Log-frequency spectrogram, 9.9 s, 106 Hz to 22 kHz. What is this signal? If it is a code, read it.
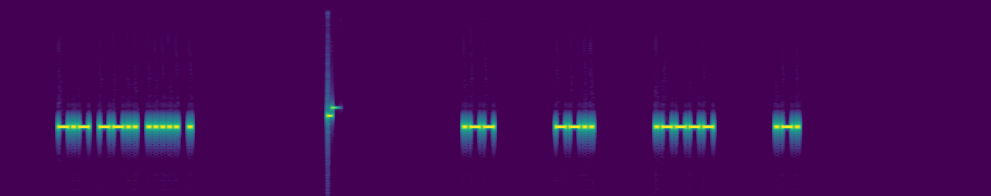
Morse code, heard as a keyed tone, about 36 wpm, spaced as for 18 wpm, 700 Hz. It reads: KZ5E WZ1R
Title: USA Call Signs - 4 Characters - 6x Character Spacing - 35wpm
